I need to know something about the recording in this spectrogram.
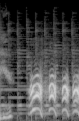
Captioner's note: muffled gasmask laughter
